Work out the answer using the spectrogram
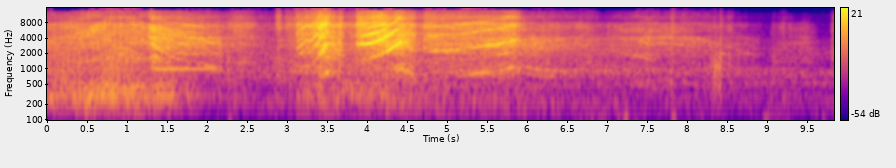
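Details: Traxxas E-Revo RC truck in snow after rear diff rebuild with homemade shims: electric motor whine rising and falling with speed, no grinding from the rear; rear diff sounds fine, slight clicking under hard braking suspected from the front diff.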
